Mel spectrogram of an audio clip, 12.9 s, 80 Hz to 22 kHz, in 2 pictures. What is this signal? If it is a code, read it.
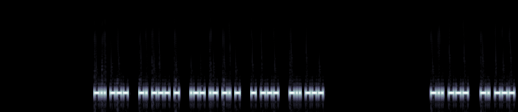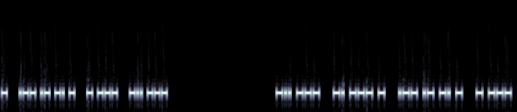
Morse code, heard as a keyed tone, about 52 wpm, 700 Hz. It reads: DO NOT WANT TO DO DO NOT WANT TO DO DO NOT WANT TO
